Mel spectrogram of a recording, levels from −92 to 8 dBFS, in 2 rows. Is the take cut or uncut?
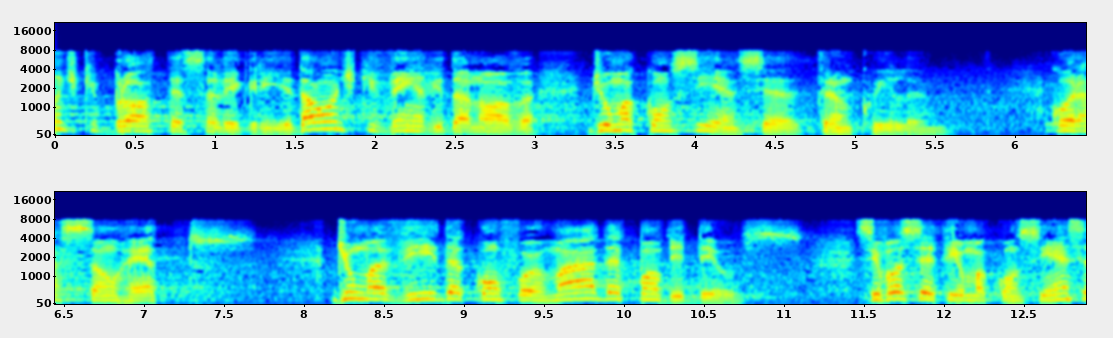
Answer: cut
